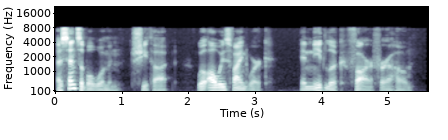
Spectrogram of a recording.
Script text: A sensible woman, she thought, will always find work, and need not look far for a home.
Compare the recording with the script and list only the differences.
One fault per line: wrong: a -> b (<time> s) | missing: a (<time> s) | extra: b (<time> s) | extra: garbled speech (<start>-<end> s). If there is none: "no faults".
missing: not (4.1 s)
